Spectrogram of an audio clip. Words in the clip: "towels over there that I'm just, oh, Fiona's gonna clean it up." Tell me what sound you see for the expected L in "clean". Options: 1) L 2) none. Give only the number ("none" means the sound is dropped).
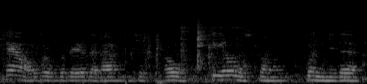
2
